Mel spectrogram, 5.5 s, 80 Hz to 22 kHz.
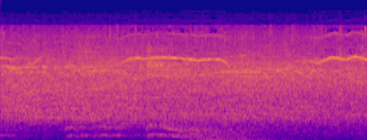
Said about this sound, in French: Et Michael Jordan donc sort 2 minutes avant la fin du match, comme si de rien n'était, comme si c'était un match normal. Sauf qu'à ce moment-là, toute la salle se lève d'un seul homme, l'applaudit.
